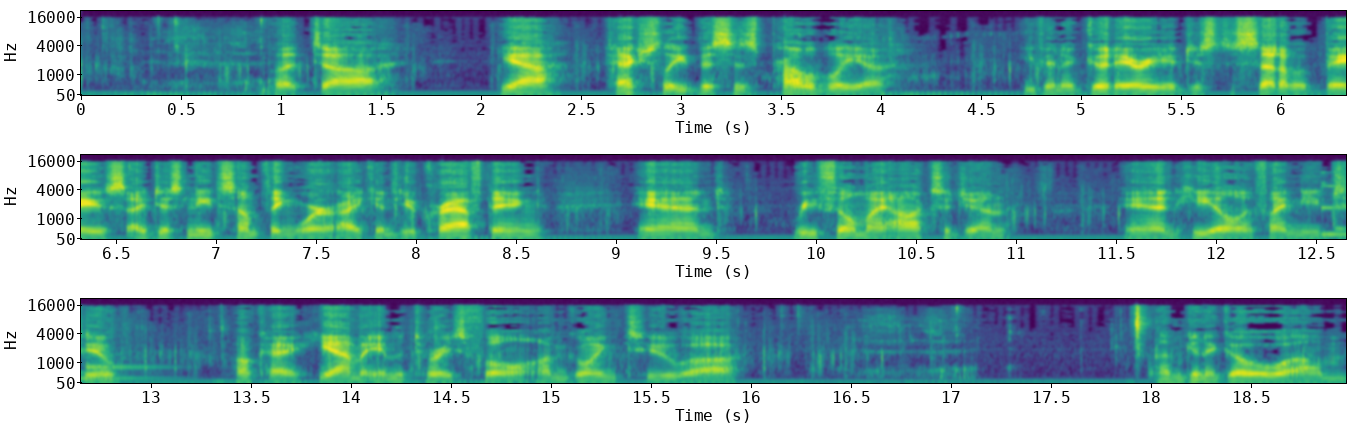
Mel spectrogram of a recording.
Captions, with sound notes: [sips coffee] Actually this is probably a Even a good area just to set up a base. I just need something where I can do crafting And refill my oxygen and heal if I need to. [ding] okay. My inventory is full. [sips coffee] I'm going to go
